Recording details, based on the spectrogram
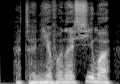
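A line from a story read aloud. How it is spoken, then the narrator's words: Whisper. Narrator (Russian): прошептал он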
